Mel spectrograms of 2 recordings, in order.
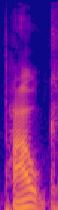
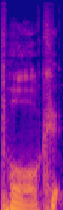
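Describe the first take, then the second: First: The vowel sounds like 'ow' in 'cow'. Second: The vowel sounds like 'or' in 'pork'. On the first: The speaker calls it right. "Pauk, like that, yeah" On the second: The speaker calls it wrong. "Not pork"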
